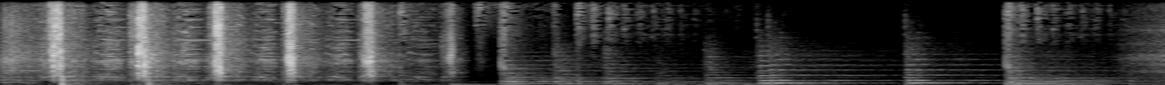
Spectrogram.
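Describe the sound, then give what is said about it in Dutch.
A large knife chops firmly through a celeriac on a board, cutting it into roughly even cubes: about five quick, sharp strikes in a steady rhythm, followed by quieter scraping and rasping cutting sounds. “ik snij eh, de knolselderij in een beetje gelijke blokken.”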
